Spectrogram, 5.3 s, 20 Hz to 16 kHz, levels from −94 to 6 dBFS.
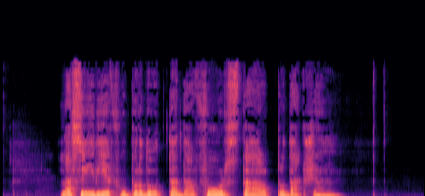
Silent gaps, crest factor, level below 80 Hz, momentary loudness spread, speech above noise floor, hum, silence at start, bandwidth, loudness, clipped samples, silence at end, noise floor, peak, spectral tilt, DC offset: none; 16 dB; -34 dBFS; 8 LU; 53 dB; none; 0.75 s; 11.5 kHz; -19 LUFS; under 0.1%; 1.05 s; -70 dBFS; -2 dBFS; -7 dB/octave; under 0.1%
